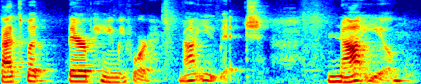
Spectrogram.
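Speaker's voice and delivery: muttering under breath. Retelling a reply said back under the breath: imitating muttering under breath. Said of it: "mutter underneath my breath".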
